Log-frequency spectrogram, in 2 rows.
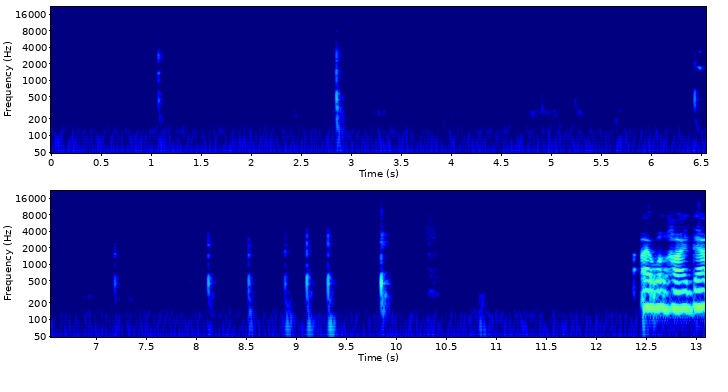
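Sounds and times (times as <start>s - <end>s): stylus tapping on glass screen: 8.1s - 10.0s.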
